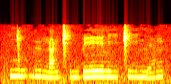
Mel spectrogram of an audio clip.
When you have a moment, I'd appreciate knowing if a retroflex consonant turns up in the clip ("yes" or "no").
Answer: no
